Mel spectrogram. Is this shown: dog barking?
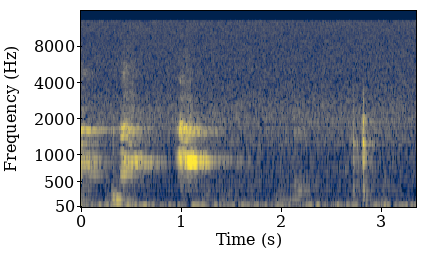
yes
